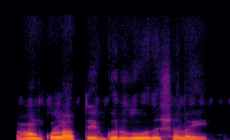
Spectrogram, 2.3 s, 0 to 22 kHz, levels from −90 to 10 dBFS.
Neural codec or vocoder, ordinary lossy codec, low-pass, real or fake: autoencoder, 48 kHz, 128 numbers a frame, DAC-VAE, trained on Japanese speech; none; 19.8 kHz; fake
